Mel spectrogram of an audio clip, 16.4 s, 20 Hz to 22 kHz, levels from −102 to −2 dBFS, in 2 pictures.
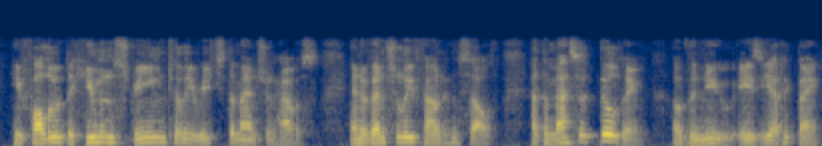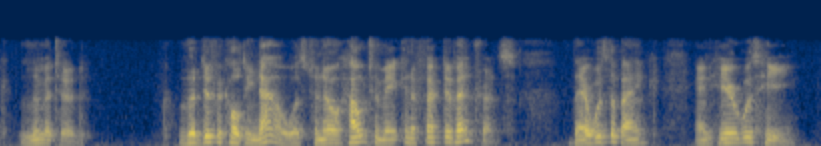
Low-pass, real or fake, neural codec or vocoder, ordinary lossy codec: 7.2 kHz; fake; vocoder, 22.05 kHz, 80 mel bands, Vocos; Opus, 24 kbps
